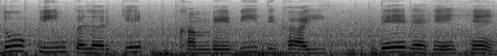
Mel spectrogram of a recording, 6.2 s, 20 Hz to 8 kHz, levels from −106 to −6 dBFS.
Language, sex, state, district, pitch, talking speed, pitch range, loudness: Hindi, female, Madhya Pradesh, Dhar, 195 Hz, 95 wpm, 185-210 Hz, -14 LUFS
